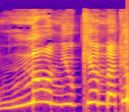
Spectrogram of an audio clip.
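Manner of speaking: high, loud accusing shriek cut by a gasp; hammed-up outraged wail. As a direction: shriek in mock grief, then gasp. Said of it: "the woman is like".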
